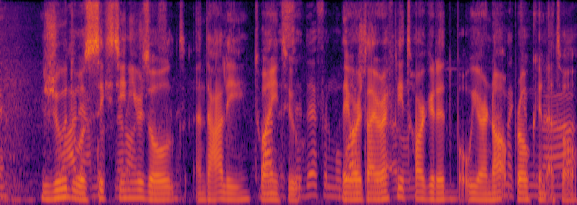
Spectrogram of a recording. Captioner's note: speaking alternate language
